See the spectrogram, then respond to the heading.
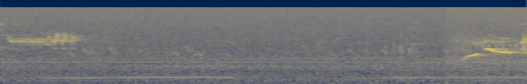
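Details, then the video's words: Common blackbird (Turdus merula) singing in the evening: a single clear, fluty whistled phrase near the end, preceded by a faint high twitter, over a quiet background with a low hum. "Le chant du merle au soir"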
